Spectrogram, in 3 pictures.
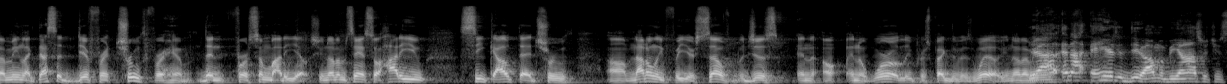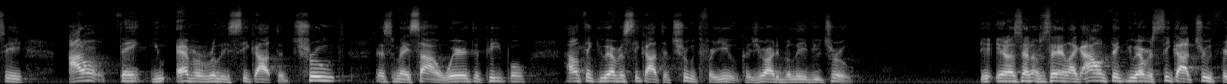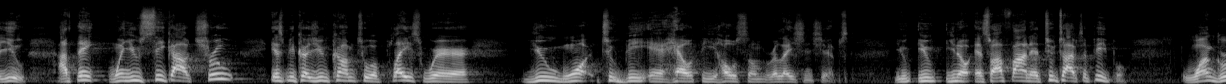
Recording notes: Participants of the ETA Game Changers Speakers Program got a chance to be the live audience for the guys. A great Q & A session with the audience.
